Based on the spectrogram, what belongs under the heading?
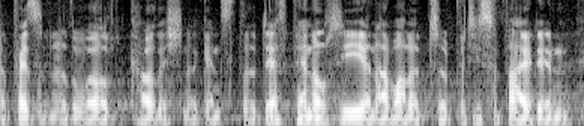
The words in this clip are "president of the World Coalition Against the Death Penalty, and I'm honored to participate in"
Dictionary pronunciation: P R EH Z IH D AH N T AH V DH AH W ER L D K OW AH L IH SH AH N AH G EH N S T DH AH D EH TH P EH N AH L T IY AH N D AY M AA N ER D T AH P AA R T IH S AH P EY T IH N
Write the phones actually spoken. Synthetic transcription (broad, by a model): P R EH Z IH D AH N T AH V DH AH W ER L D K OW AH L IH SH AH N AH G EH N S T DH AH D EH TH P EH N L T IY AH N AY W AA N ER D T AH P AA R T IH S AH P EY T IH N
